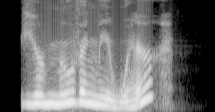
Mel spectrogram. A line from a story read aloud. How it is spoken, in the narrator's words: I gasped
